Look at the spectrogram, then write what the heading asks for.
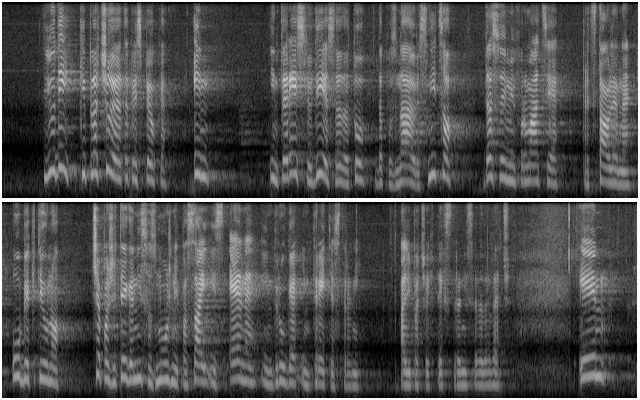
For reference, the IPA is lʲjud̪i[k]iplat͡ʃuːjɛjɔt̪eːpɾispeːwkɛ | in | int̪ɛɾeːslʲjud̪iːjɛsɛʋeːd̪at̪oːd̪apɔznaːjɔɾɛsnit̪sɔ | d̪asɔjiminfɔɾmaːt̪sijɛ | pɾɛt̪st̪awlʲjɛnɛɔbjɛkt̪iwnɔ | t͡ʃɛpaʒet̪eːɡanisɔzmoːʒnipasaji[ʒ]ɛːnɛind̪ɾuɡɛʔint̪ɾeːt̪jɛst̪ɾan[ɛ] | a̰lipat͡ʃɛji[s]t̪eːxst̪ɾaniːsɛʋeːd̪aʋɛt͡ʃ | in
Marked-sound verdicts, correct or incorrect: correct, incorrect, incorrect, incorrect

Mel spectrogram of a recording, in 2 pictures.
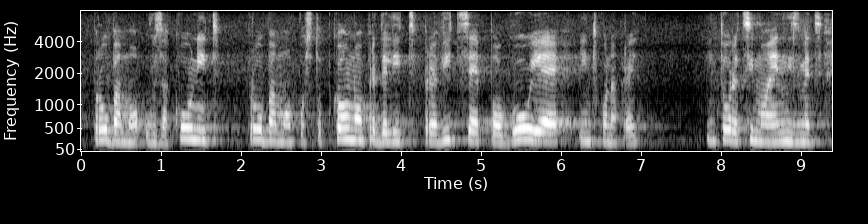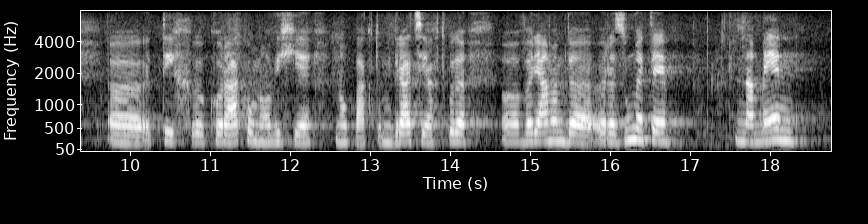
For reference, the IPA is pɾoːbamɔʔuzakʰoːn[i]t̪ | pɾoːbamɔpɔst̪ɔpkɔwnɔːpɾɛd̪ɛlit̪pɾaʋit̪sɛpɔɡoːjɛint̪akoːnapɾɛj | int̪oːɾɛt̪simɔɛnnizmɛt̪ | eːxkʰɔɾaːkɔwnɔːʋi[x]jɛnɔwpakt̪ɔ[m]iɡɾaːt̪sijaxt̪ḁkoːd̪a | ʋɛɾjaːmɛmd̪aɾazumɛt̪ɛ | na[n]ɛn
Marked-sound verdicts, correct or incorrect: correct, correct, correct, incorrect

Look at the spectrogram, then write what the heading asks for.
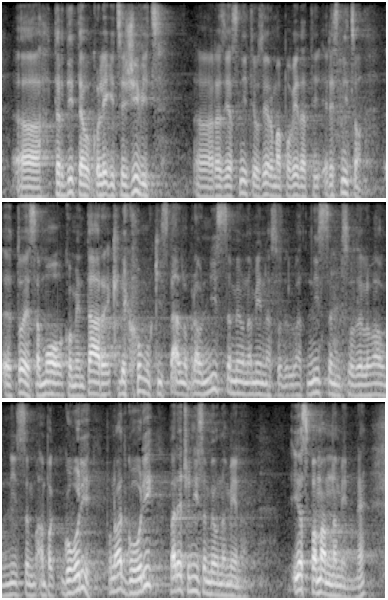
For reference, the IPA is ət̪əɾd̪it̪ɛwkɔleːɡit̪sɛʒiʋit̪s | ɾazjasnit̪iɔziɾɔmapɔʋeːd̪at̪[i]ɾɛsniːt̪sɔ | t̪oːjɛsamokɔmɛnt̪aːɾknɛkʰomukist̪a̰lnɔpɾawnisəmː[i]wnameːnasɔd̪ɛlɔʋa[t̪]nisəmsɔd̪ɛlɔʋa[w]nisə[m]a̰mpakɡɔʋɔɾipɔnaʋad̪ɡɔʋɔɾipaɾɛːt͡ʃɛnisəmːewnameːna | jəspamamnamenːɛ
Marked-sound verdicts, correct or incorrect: correct, incorrect, correct, correct, correct

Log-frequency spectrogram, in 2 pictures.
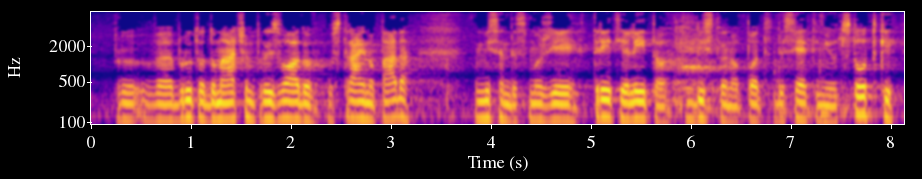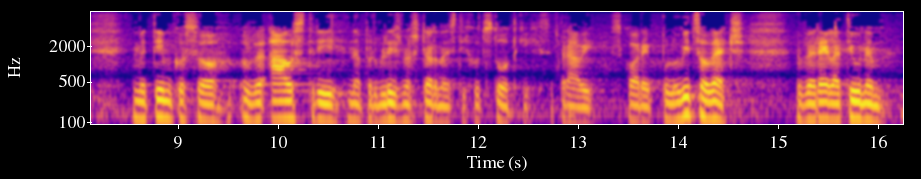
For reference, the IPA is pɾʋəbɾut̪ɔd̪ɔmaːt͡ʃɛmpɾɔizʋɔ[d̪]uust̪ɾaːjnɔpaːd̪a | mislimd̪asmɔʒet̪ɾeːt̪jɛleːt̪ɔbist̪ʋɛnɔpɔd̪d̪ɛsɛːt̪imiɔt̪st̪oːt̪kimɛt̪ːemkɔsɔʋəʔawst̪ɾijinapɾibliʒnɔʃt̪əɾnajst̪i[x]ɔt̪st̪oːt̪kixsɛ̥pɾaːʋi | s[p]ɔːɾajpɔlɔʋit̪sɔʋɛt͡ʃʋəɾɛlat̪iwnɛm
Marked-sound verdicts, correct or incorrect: correct, correct, incorrect

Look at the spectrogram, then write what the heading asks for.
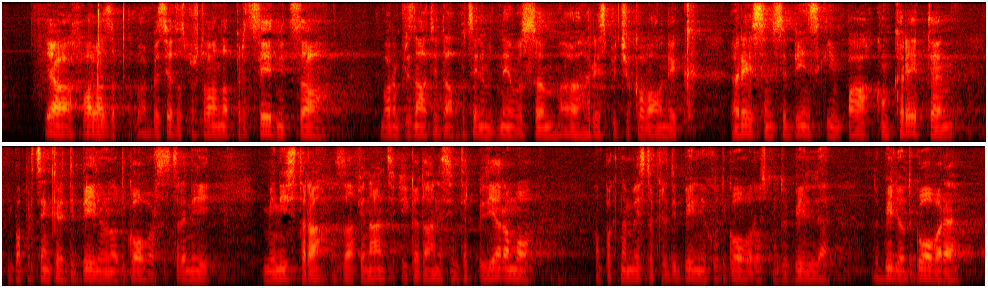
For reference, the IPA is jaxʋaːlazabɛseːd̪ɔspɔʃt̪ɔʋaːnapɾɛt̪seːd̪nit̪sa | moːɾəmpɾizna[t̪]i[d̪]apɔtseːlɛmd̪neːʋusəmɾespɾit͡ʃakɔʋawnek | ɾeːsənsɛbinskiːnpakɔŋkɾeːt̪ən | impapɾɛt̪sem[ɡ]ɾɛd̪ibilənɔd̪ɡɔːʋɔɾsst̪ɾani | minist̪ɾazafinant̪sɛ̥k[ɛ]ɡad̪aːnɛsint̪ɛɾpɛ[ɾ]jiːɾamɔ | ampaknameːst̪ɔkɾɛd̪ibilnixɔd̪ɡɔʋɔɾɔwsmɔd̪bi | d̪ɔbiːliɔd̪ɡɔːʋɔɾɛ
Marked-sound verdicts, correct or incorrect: correct, correct, incorrect, incorrect, incorrect

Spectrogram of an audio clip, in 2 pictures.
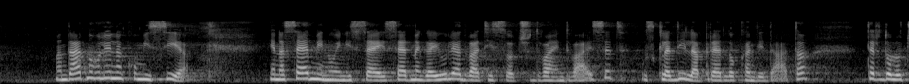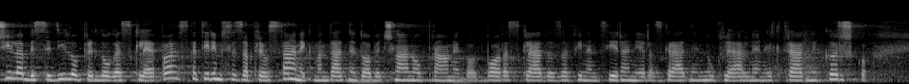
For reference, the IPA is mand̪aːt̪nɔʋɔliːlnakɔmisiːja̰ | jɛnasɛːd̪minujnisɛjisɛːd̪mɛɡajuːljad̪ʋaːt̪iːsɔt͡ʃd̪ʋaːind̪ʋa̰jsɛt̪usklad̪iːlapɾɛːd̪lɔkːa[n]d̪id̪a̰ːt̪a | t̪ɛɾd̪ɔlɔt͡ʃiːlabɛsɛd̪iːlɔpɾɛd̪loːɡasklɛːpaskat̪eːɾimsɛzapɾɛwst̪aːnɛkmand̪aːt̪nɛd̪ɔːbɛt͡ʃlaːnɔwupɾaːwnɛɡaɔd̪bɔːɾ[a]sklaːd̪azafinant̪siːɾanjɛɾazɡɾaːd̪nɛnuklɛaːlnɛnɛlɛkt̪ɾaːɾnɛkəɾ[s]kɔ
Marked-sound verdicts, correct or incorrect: correct, correct, incorrect

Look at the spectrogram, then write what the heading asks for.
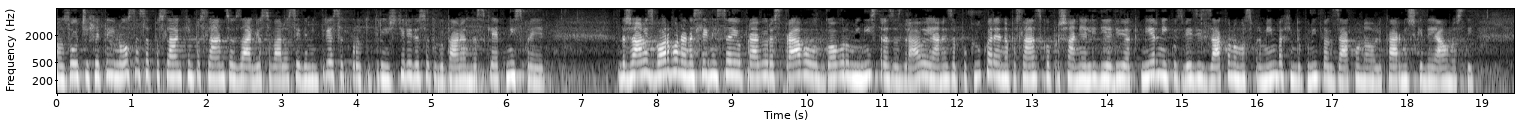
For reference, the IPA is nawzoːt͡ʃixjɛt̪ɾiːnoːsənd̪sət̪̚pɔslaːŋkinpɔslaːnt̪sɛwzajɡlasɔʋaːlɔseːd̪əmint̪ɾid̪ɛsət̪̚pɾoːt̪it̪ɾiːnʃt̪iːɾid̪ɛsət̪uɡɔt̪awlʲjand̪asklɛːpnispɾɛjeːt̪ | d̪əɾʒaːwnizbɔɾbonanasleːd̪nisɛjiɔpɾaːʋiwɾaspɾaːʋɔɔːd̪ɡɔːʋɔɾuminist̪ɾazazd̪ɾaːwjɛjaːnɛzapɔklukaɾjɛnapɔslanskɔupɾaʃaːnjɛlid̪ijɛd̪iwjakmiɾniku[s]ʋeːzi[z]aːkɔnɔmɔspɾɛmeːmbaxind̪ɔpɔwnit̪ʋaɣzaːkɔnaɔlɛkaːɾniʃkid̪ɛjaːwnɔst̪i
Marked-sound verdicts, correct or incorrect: incorrect, incorrect

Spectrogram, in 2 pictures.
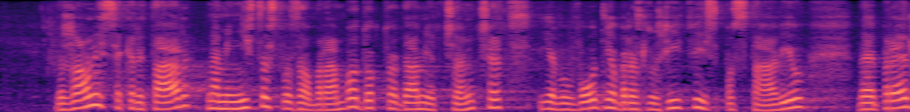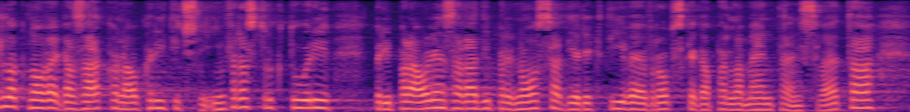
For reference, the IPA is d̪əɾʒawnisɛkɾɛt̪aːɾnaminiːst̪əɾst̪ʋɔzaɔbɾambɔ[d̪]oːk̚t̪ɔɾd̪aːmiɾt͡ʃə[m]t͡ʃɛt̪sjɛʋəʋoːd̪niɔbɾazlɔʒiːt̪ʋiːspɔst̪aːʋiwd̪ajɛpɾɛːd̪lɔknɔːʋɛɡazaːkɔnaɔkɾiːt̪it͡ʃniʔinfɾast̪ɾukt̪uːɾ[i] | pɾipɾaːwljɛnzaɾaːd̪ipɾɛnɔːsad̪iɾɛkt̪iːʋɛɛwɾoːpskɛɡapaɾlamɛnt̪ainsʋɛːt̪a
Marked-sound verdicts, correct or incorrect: correct, incorrect, correct

